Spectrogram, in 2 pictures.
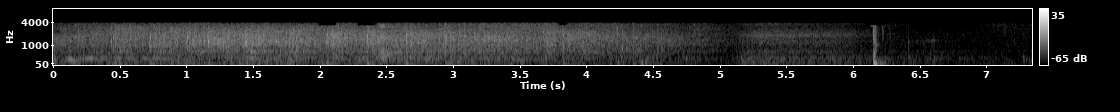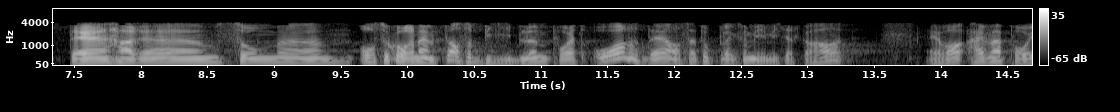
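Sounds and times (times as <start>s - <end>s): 
audience applause: 0.0s - 5.4s
speech: 7.5s - 14.6s.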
